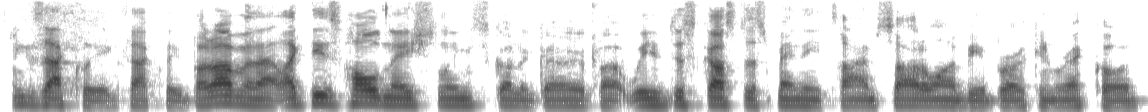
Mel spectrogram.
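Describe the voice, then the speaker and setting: A man's voice: medium pitch, steady tone, very fast, creaky. A man hosting a casual football podcast with his co-hosts, talking loosely and restarting his sentences. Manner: rambling, restarts a lot. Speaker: podcast host.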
